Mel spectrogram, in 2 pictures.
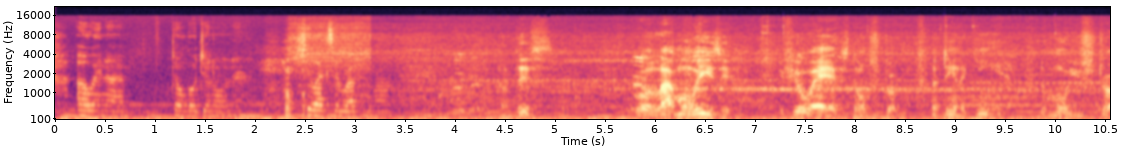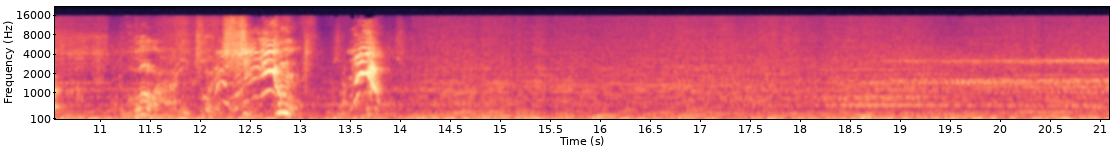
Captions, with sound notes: Oh and ah don't go gentle on her, she likes a rough and raw this'll go a lot more easier if your ass don't struggle then again the more you struggle the more I enjoy the shit. (screaming) Come here. (screaming)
